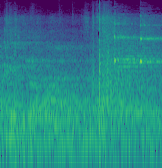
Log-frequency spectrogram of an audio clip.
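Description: Badminton rally on an indoor court: a racket strikes the shuttlecock about a second in. Court shoes squeak on the floor around it, over background voices in the hall.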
